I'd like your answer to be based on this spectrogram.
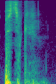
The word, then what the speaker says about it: Psaki: I definitely think the P is silent. – It's got to be Psaki.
